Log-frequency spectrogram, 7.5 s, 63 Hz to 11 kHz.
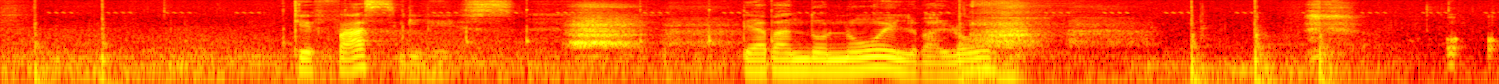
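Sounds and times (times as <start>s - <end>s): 
faint ambient hum: 0.0s - 7.4s
speech: 1.5s - 2.6s, 3.7s - 5.3s
knocking on a door: 5.9s - 6.8s.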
